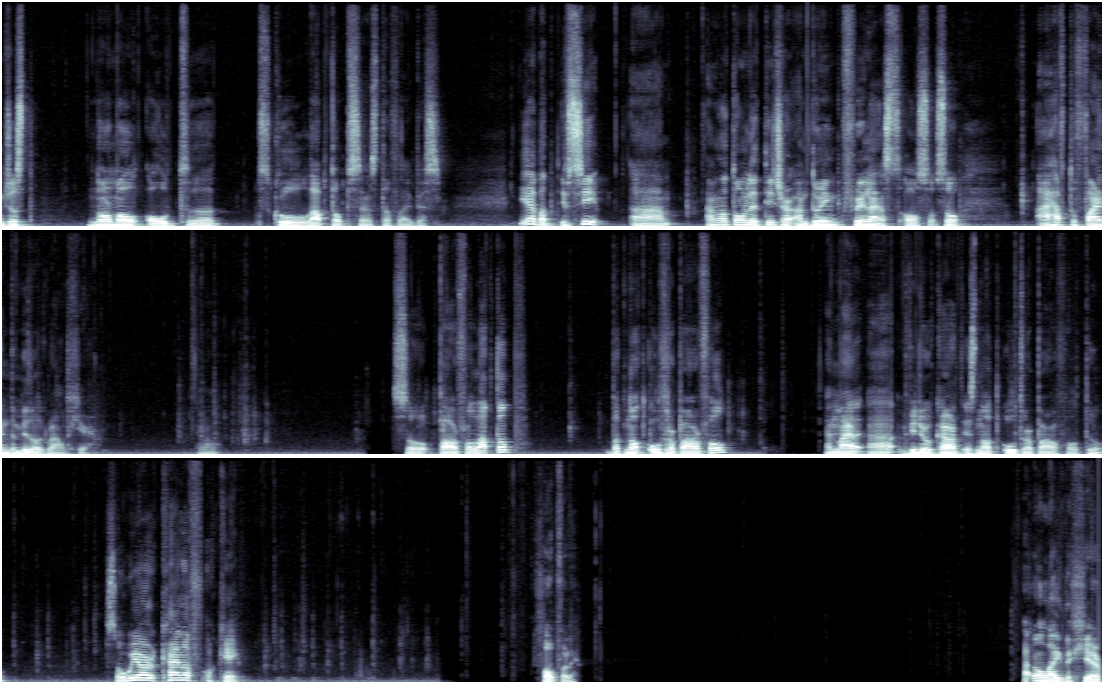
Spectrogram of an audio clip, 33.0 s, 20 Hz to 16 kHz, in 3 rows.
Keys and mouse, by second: 3.2 alt+q, 18.1 alt+q, 18.1-20.1 ctrl+alt+right drag, 20.2 right click, 20.8-23.4 right drag, 23.6-30.4 alt+right drag, 26.0 alt+q, 26.8 g, 27.1 ], 27.4 ], 31.9 alt+q, 32.9-33.0 shift+drag.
